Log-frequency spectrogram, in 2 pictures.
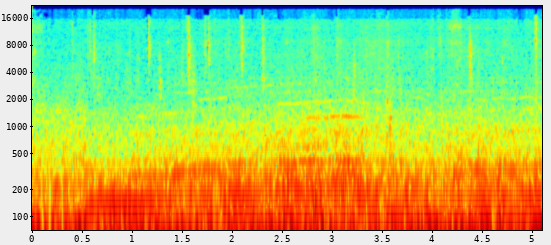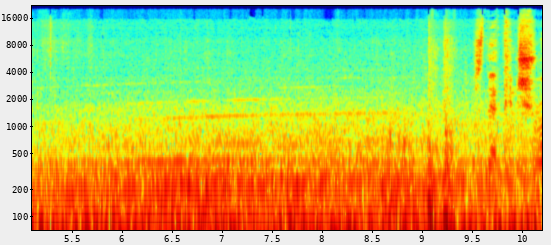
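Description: A 2021 Chevrolet Camaro ZL1 1LE cruises a back road through marsh and swamp, its engine a loud, steady drone with slowly rising pitch as it pulls through the gears, plus road and wind noise throughout.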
